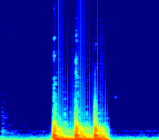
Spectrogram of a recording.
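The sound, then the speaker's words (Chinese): Three knocks on a door in the middle of the night: quick, evenly spaced, solid thuds close together, sounding alone against quiet. “正躺着，听到嘟嘟嘟三声，似乎有人敲门。”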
